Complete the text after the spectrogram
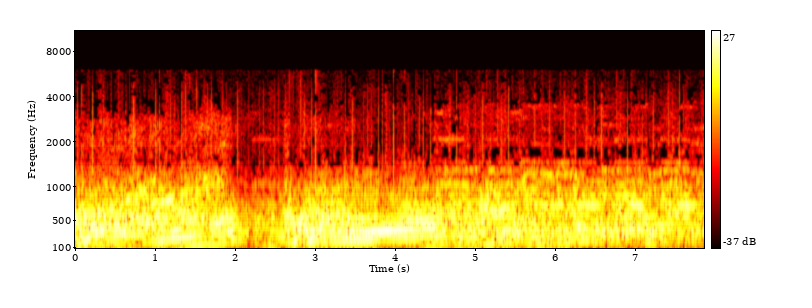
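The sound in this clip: A sleek, superpowered high-speed car engine revs loudly, its roaring pitch climbing in repeated sweeps as it accelerates hard, with no voices over it.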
